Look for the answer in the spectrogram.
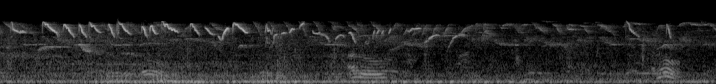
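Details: Rough, scratchy chirping from a white-eye, starting as a fast burst of sharp high twitters and thinning into looser chirps, with a few faint lower call notes in the middle and a steady low hum.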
